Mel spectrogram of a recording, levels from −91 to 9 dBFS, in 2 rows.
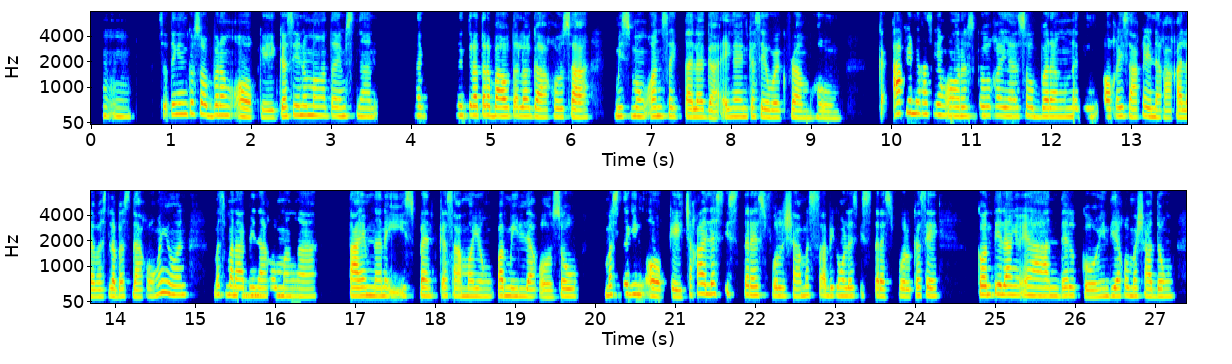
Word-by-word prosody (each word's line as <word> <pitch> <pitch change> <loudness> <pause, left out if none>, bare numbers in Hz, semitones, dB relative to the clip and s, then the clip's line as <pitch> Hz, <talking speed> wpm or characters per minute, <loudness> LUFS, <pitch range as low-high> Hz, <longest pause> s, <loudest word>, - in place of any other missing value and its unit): Mm. 220 -3 -6 0.3
Sa - - -5
tingin 285 - -1
ko 295 - -1
sobrang 255 -2 +1
okey. 200 -4 +1
Kasi 235 +3 +2
nung 250 0 +2
mga 240 -1 -2
times 230 +1 -1
na 220 -1 -2 0.6
nag 240 -1 -4 0.4
nagtatrabaho 245 -2 +4
talaga 225 -3 +2
ako 215 0 -2
sa 200 -2 +3 0.3
mismong 230 -1 0
onsite 225 -1 0
talaga, 205 -3 +2
eh - - +1
ngayon 220 +1 -1
kasi 225 -1 -1
work 195 -1 -1
from 185 -2 -1
home. 170 -1 -5 0.4
Ka - - -6
akin 300 +1 +7
na 300 - +1
kasi 285 -1 -1
yung 255 - -1
oras 235 -1 +1
ko 245 0 -1
kaya 230 -2 -1
sobrang 220 -1 0
naging 220 0 -8
okey 225 +2 +2
sakin. 215 0 0
Nakakalabas-labas 190 +1 -1
na 185 0 -1
ako 195 +2 -5
ngayon, 245 -4 +1 0.3
mas 235 0 -4
marami 220 -1 +1
na 205 - +1
akong 215 0 -4
mga 205 -1 -2 0.6
time 215 +1 +6
na 210 - +1
na-i-spend 210 0 -1
kasama 205 -1 0
yung 195 -1 -4
pamilya 205 -3 +2
ko. 175 -1 -2
So 195 +2 0 0.3
mas 235 +1 +2
naging 250 -1 +1
okey. 190 -3 +2
Tsaka 260 +7 +1
less 260 0 +2
stressful 230 -4 0
siya. 200 -1 -3
Masasabi 220 -1 -2
kong 215 -1 0
less 210 +1 -3
stressful 195 -2 -2
kasi 215 0 0 0.5
konti 240 +1 +4
lang 240 0 +4
yung 255 - -2
i-hahandle 215 0 +1
ko, 180 -4 0
hindi 200 +2 -3
ako 205 +2 -1
masyadong 195 -1 -1
220 Hz, 160 wpm, -24 LUFS, 205-235 Hz, 0.6 s, akin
